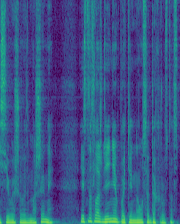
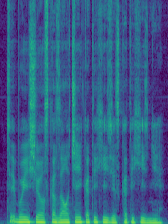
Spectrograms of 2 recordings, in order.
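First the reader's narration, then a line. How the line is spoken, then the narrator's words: Laughing. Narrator (Russian): рассмеялся священник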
